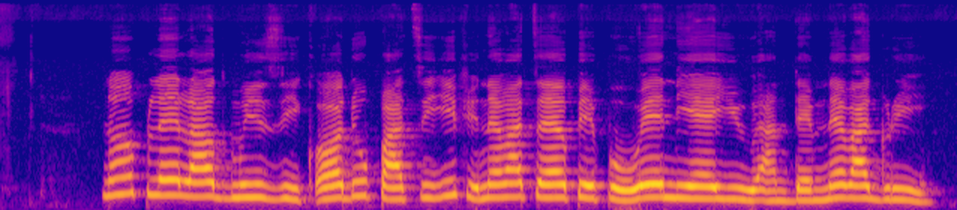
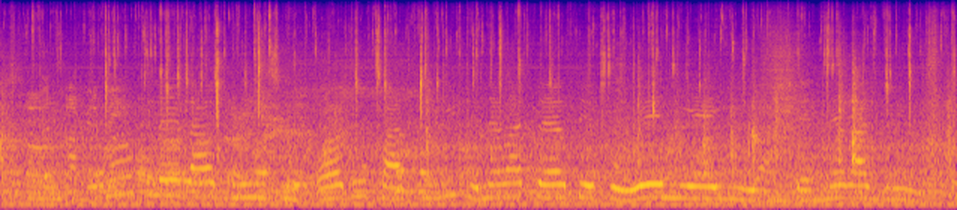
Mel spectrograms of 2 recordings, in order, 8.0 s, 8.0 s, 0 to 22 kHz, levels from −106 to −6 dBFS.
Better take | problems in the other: first | background sound (Sink (filling or washing) / Water tap, faucet / Water); 1 dB below the speech

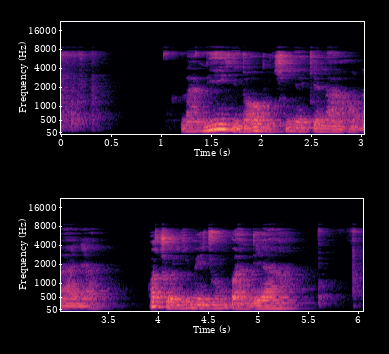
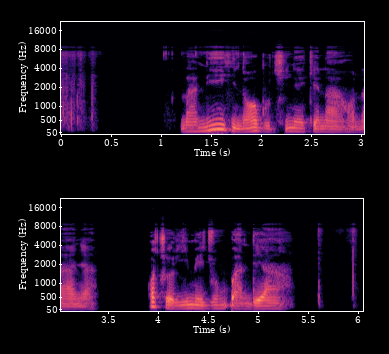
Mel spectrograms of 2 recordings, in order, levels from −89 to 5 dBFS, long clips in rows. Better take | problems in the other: second | room echo; dies away in 0.5 s

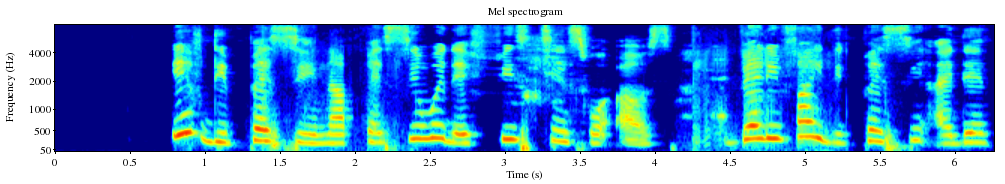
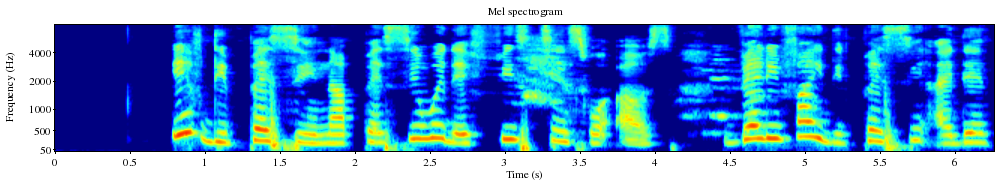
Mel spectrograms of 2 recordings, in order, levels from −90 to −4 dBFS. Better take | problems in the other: second | noise reduction (neural separator model SepFormer DNS4)

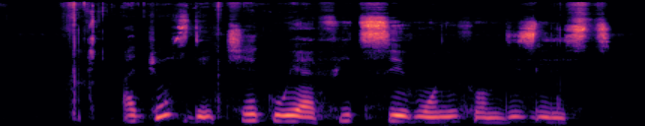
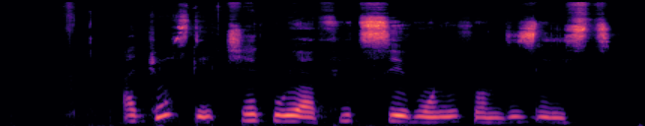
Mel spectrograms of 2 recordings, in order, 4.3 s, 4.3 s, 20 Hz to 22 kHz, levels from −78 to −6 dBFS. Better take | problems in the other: first | noise reduction (neural mask model DeepFilterNet 3)

